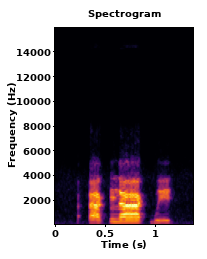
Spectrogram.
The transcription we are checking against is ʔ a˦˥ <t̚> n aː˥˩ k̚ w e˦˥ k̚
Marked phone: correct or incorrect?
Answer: incorrect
